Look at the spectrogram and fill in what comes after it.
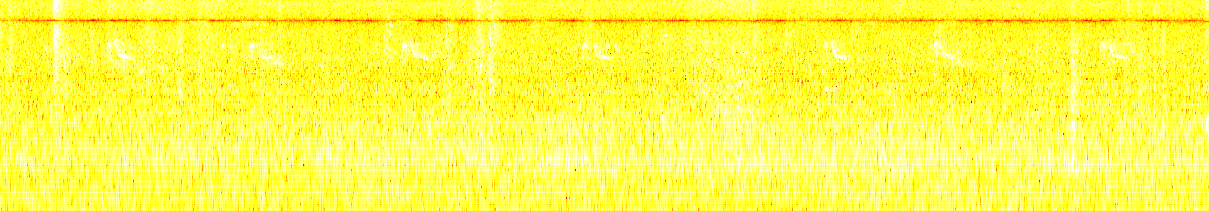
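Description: A bird chirping repeatedly, short falling chirps about once a second, over a steady outdoor background hiss, with a few faint clicks.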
